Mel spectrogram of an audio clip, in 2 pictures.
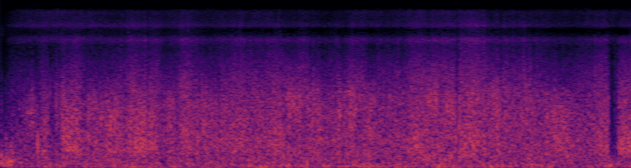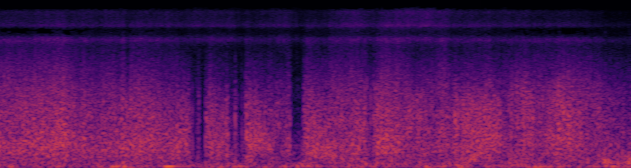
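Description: Wind buffeting the microphone of a mast-mounted camera while a windsurfer planes across the water: a loud, steady rush of noise, with a few brief dips around the middle.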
